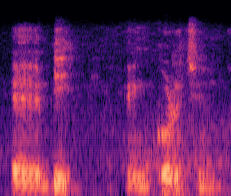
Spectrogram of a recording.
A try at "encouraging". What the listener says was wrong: You are absolutely right. Encouraging. Excellent. Perfect.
